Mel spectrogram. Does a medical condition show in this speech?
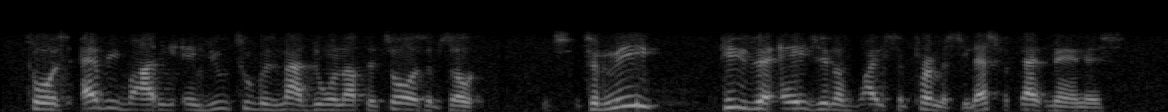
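No.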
